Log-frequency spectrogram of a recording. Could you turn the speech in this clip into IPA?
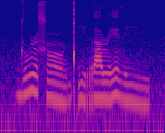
du˧˥˧ɹsõː˧˩ ǃʼi˧˩ra˧ɹe˧˥˧ ðiː˧˩

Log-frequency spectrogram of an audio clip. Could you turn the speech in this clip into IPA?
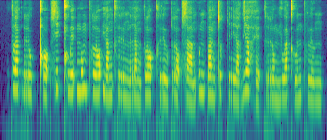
kla˥˩k̚ruː˨˩p̚kʰɔ˨˩ʔ si˦˥t̚kʰwe˦˥ʔ mo˥˩mpʰlɔ˦˥ʔ ja˦˥ŋkʰrɯ˨˩ŋra˨˩ŋklɔ˦˥ʔ kʰrɯː˩˦prɔ˨˩ʔ saː˩˦ŋpɯ˧ŋ pa˧ŋto˦˥k̚ pri˨˩a̯di˥˩a̯ he˨˩ʔkro˧mju˦˥a̯kʰu˦˥n pʰlɯ˧ŋ

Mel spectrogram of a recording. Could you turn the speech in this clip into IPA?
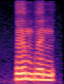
ɘmbɘn

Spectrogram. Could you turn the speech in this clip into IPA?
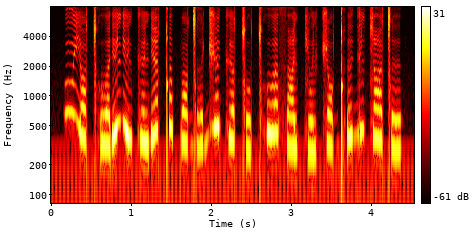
u˥ jɒ˨ǀʰu˩ɐ̯ ɾʲɨ˥lʲɾʲu˨lʲkʲɒ˨lʲ ɾʲɑ˦ǃə˦ pɒ˨ɡ͡ǀə˨ d͡ʒø˥kʲɒ˨ ǀu˩ǀʰu˦ɐ̯θɑ˨lʲ cu˩lʲt͡ʃɔ˨ǃʼɨ˦ ɡʲə˥lʲ cɑ˦ɐ̯ǀɨ˨

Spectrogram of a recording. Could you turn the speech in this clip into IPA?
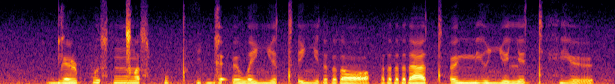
ɡɛɭ pusŋ͡ǀɔspopʰi ɡɛʔøwɛʎə tʼɛʎərɔ | ra tʼœmʲo ʎœlʲatfʲø

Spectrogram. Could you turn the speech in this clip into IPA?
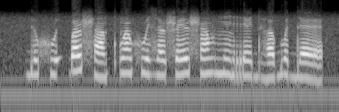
ɡɛxʷeʔɓʌ ʂãkʷʼã xʷezɐʂe ʂɐ̃vnĩre dʱɐɡʷɛ dɛ

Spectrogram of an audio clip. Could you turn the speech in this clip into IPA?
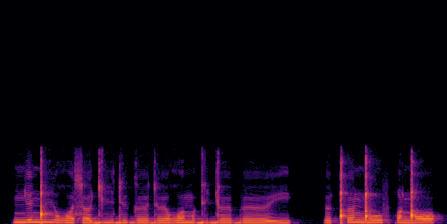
ɲeŋ͡ǃiː ʁʷɛsœ ɟiːdyɡøː døːʁʷemə ɡiɟøːbøːj | øǃʰœ ŋ͡ǃoːfqʷœ ŋ͡ǃɔ

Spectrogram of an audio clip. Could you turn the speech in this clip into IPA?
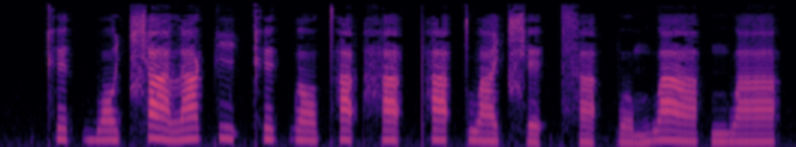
kʰe˦t̚ bɔ˧t͡ɕʰa˥˧la˦ ki˦ʔkʰe˦k̚lɔ˧t̪ʰa˦ʔ ha˦ʔpʰa˦ʔt̪wa˧t͡ɕʰe˨ʔ t͡sʰa˨ʔpo˨˩mwa˥˧ | n̪wa˧

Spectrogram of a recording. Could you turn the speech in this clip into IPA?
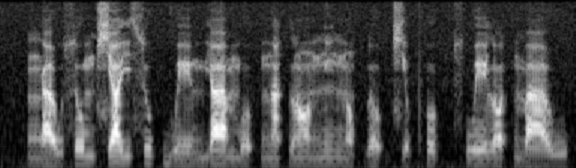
ŋa˨˩wso˥˧mɕa˦jsu˦p̚ ɡwe˧ mja˦ mo˨ʔ n̪ã˦t̚lɔ̃˥˧n̪ĩ˦ n̪ɔ̃˨p̚lo˦ʔt͡ɕə˨˩ pʰo˦k̚t͡sʰwe˦lɔ˦t̚ ma˧w

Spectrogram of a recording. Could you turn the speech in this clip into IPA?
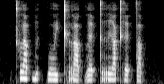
kʰla˥˩p̚be˨˩k̚puː˨˩j kʰra˨˩p̚ le˥˩ʔ tri˧a̯kʰe˨˩ʔ ta˨˩p̚

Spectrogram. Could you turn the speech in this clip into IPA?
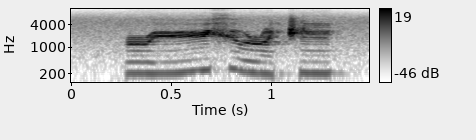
ɹyːxʲuɹə̃ t͡ʃĩ

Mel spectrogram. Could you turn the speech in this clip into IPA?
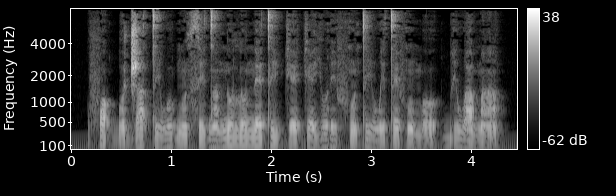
fɔ˦ɡ͡bo˧d͡ʒa˧ ti˨wu˧bũ˧ si˧dã˧nu˦lu˦ ne˦ ti˦˨ke˨ke˨ju˧ ɾi˦ fũ˦ti˦˨ wi˨˦te˦˨fũ˨mo˨ | bi˧wa˨mã˨

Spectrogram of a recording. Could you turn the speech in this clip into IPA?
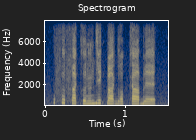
fo˧fa˨ko˨ ɾũ˨˦de˧k͡pa˨ ɡɔ˨ka˨bɛ˨

